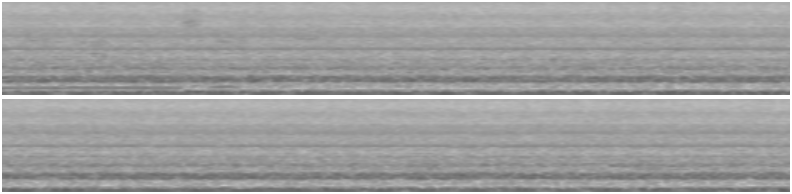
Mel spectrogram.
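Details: Veterinary incubator running for a pet Java sparrow receiving warming, humidification and oxygen therapy: a steady low hum and airy hiss from the incubator.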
